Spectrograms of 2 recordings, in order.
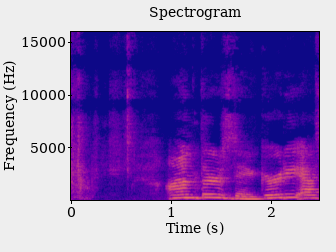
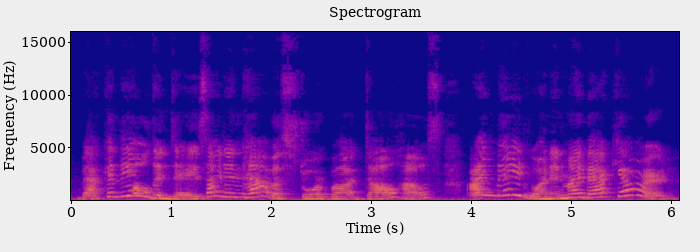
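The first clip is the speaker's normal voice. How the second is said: a hint of a fond grandma, a bit louder; grandma's advice; 6 semitones higher, 4 dB louder than usual. Grandma telling Molly about the olden days, lightly voiced. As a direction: lightly voice grandma passing on wisdom.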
